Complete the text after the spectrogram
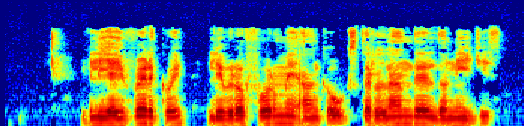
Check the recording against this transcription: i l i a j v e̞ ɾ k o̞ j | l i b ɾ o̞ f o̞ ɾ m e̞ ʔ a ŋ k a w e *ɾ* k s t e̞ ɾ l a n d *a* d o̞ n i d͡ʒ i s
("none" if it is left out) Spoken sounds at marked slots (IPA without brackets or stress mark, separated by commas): none, e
